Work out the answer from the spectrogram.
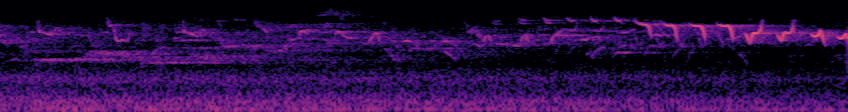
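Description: Faint birdsong: scattered chirps and twitters over a quiet outdoor background hiss, then a quick run of sharp, falling chirps about three seconds in.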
